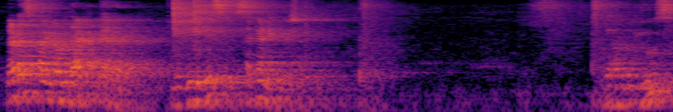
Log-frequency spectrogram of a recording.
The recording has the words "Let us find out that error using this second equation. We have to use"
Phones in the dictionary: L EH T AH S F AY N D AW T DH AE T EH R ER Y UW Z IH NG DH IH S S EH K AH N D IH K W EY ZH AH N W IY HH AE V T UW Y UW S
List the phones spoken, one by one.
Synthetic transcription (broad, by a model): L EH T AH S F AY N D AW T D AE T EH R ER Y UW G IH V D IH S S EH K AH N D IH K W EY SH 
